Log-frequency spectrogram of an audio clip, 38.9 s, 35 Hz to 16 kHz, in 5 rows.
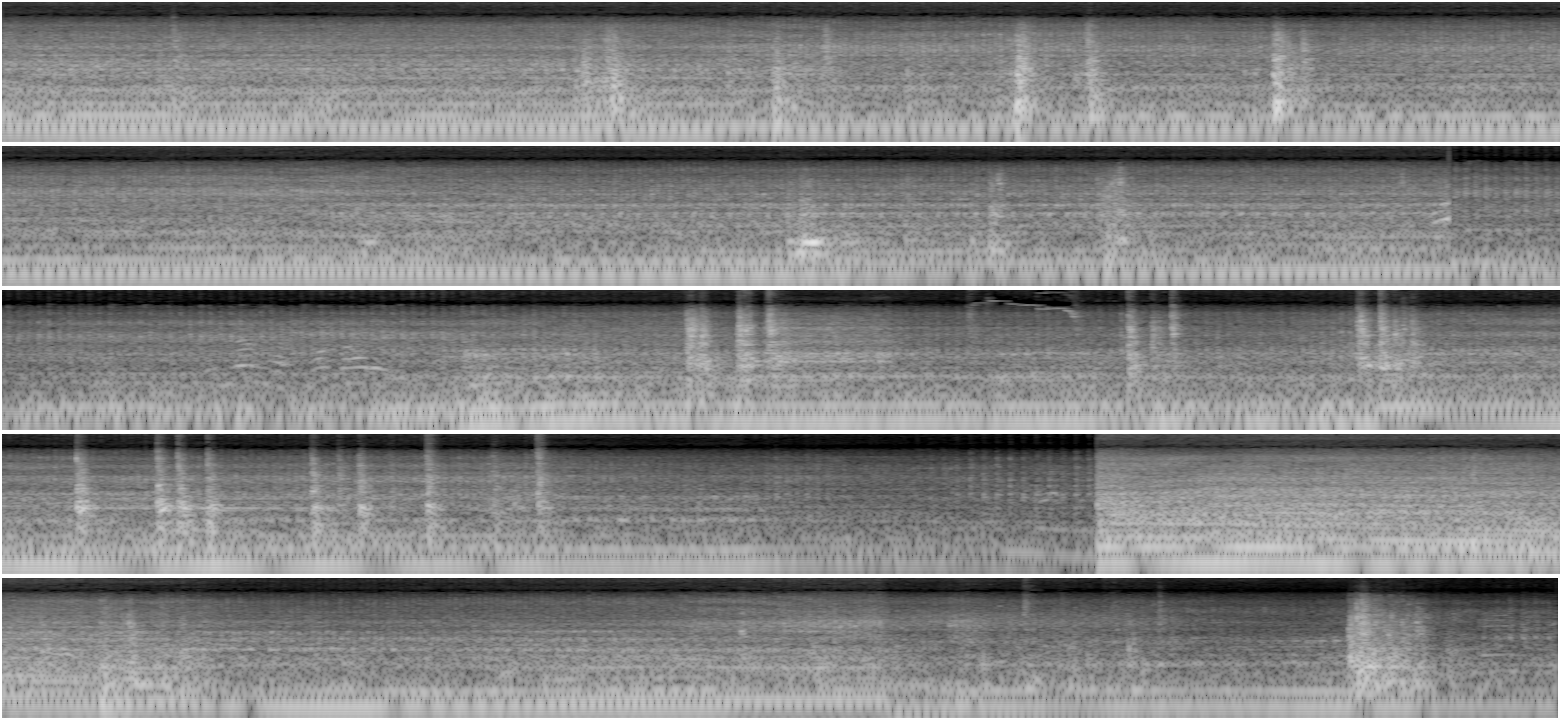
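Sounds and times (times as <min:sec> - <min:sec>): heavy diesel engine running: 0:00.0 - 0:38.9
sharp metal knocks and clanks: 0:23.7 - 0:26.2, 0:37.8 - 0:38.6.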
